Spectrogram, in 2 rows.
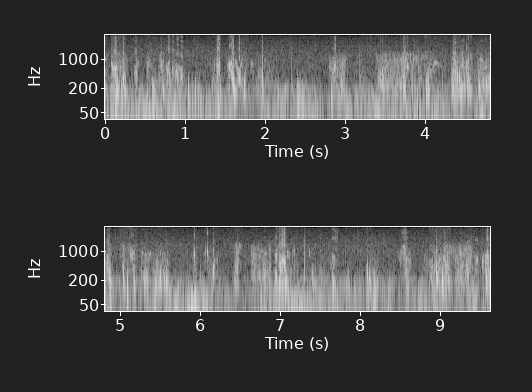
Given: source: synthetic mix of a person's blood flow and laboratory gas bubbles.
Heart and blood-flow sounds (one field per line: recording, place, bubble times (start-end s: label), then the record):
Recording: Doppler ultrasound of blood flow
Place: subclavian vein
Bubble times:
0.00-0.04 s: bubbles
0.07-0.29 s: bubbles
0.36-0.43 s: bubbles
0.51-0.64 s: bubbles
0.67-0.98 s: bubbles
1.31-1.46 s: bubbles
1.50-1.78 s: bubbles
1.81-2.01 s: bubbles
2.78-3.03 s: bubbles
3.38-4.28 s: bubbles
4.33-4.92 s: bubbles
4.99-5.21 s: bubbles
5.24-5.62 s: bubbles
5.89-5.96 s: bubbles
6.04-6.21 s: bubbles
6.41-6.52 s: bubbles
6.62-6.89 s: bubbles
6.92-7.21 s: bubbles
7.33-7.45 s: bubbles
7.62-7.75 s: bubbles
8.04-8.17 s: bubbles
8.47-8.64 s: bubbles
8.85-9.47 s: bubbles
9.50-9.63 s: bubbles
From the record:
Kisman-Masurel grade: 242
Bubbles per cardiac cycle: several, 3 to 8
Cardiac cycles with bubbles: 100%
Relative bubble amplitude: moderate (0.250 to 0.450)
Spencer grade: 3 (all of the cardiac periods contain showers or single bubble signals, but not dominating or overriding the cardiac motion signals)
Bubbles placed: anywhere in the cardiac cycle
